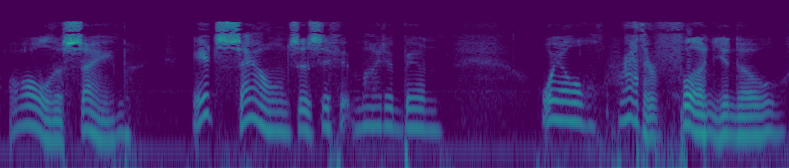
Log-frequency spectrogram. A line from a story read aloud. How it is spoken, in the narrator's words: he added wistfully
